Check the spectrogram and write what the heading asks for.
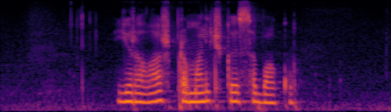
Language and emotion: Russian, neutral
